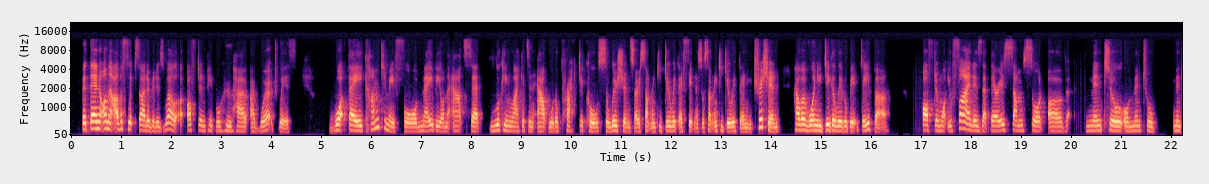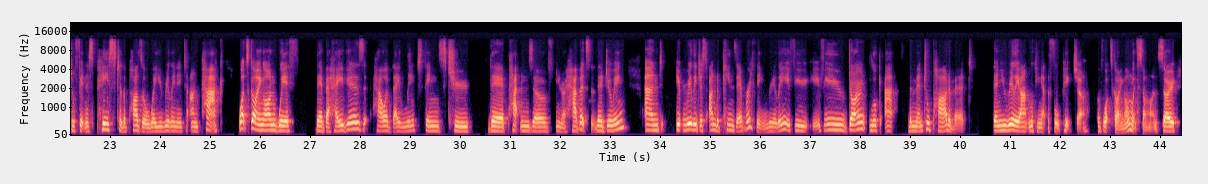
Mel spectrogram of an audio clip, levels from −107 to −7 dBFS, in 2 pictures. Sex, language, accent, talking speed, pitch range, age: female, English, Australian, 190 wpm, 155-190 Hz, 20-39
